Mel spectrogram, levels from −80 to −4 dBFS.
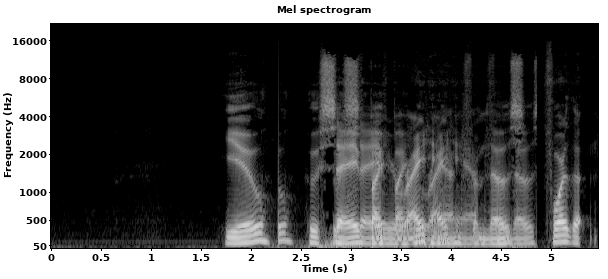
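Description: From 2.27 s to 4.85 s a doubled audio track appears, likely because the speech is captured again through a slower path. A full-band copy trails by roughly a fifth of a second, a few decibels quieter and dry, and it starts and stops abruptly.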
